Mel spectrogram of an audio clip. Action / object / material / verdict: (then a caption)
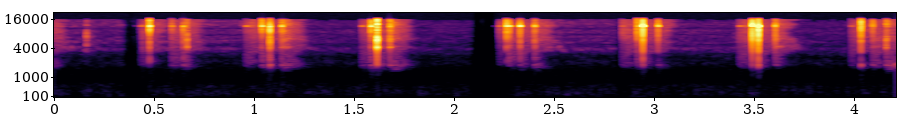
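tap / small glass bottle of liquid foundation / glass / none. Long nails tap a small glass foundation bottle with liquid inside, held in the hand. The quiet, bright clicks come in quick clusters of two or three about every half second, with no low end and almost no ring after each tap.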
